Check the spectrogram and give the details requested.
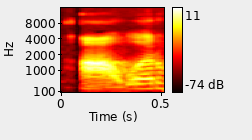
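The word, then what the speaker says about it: hour: का बरं कारण याच जे प्रोनन्सशन आहे ते काय होते अन आवर होते एच इथ काय सायलेंट आहे इथे सुद्धा अन ऑनर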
